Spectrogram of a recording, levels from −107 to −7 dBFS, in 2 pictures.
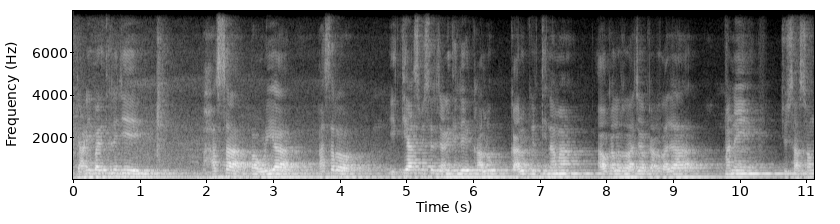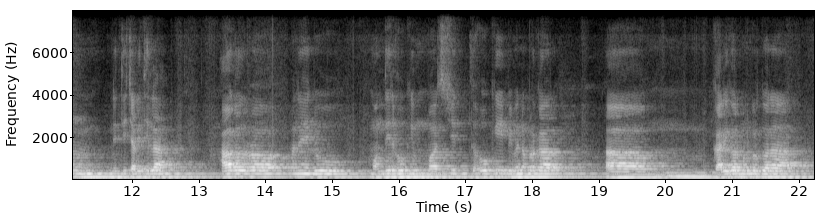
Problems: echo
